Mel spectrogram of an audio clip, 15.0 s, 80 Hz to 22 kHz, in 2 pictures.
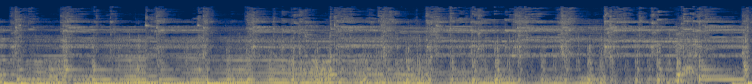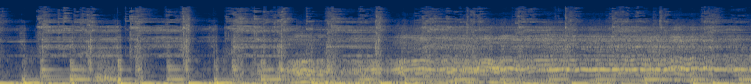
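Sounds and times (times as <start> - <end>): man singing: 0.0 - 6.2, 10.1 - 15.0
percussion beat: 0.0 - 15.0
sustained instrumental tones: 0.0 - 15.0.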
